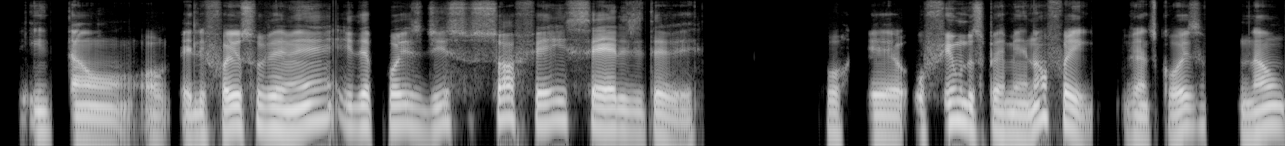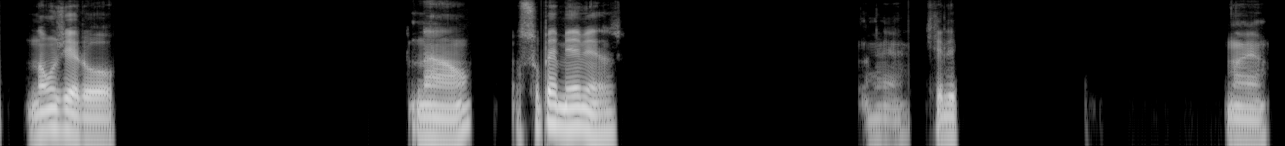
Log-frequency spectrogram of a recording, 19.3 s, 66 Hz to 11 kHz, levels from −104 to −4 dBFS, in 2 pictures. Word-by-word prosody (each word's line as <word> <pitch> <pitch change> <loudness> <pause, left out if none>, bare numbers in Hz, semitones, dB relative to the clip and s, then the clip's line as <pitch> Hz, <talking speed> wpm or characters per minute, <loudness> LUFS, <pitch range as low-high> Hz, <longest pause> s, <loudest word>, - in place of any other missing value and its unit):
Então, 90 -7 -1
o - - -4
ele 105 +2 0
foi 120 +6 +5
o 130 - +5
Superman 125 +5 +3
e 140 -8 -5
depois 135 0 +1
disso 130 +5 -6
só 175 +1 +1
fez 155 +1 -1
séries 120 -2 +4
de 110 -1 -6
TV, 85 -6 -1 1.0
porque 100 -2 -1
o - - -3
filme 155 +1 +1
do 130 - +3
Superman 105 -4 0
não 180 - +3
foi 125 - +2 0.3
grandes 95 -3 -3
coisas, 120 +6 0 0.3
não 120 +7 +1 0.2
não 110 +4 0
gerou 90 -6 +2 2.2
Não, 90 +3 -1 0.3
o - - -17
Superman 125 -3 +2
mesmo. 105 -3 0 1.8
Né, 85 0 -15 0.2
que - - -7
ele 95 -1 -2 2.0
É. 85 -2 -4
110 Hz, 105 wpm, -25 LUFS, 95-130 Hz, 2.2 s, foi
